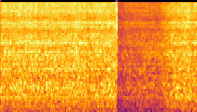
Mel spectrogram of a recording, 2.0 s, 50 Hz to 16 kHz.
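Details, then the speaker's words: 2001 Buick LeSabre V6 with a stored misfire code, plug wires pulled earlier. Uneven, loping idle with a hollow hiss and a sudden drop in level; a vacuum leak is suspected but unconfirmed, and it seemed to improve as it revved slightly. Rough idle. "it's running otherwise I can feel it sort of sails me like has got a vacuum leak pretty bad or something's up with it"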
